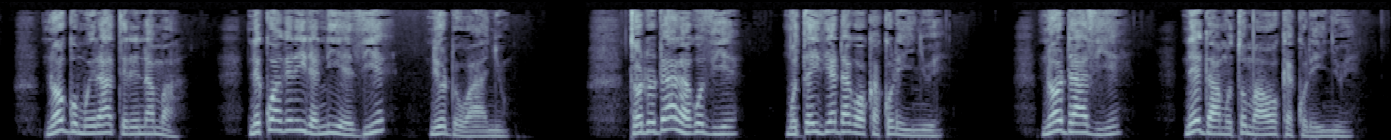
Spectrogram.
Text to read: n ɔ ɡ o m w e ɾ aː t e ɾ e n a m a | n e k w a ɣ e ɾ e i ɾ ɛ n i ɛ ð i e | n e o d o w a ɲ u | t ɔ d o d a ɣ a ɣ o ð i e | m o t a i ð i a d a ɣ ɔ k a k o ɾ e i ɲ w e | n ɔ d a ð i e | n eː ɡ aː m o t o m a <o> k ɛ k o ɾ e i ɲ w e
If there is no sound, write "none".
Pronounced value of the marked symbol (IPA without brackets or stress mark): ɔ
